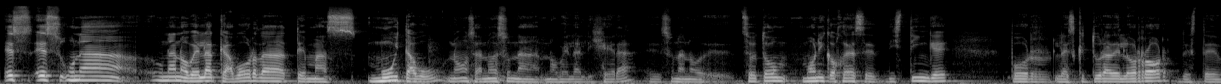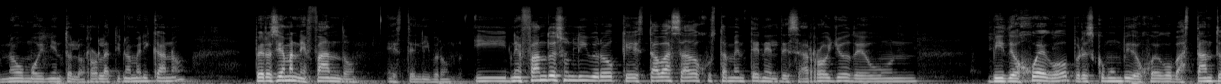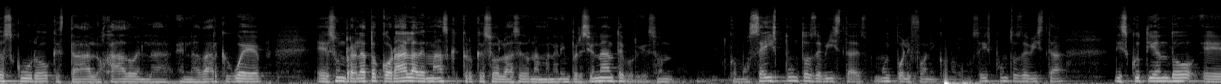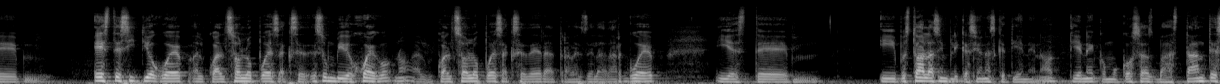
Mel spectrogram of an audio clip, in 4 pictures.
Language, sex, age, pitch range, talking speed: Spanish, male, 30-49, 125-150 Hz, 180 wpm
